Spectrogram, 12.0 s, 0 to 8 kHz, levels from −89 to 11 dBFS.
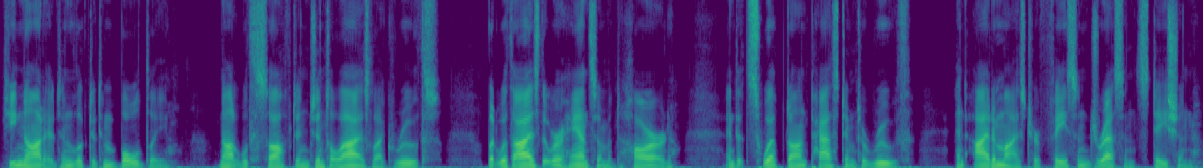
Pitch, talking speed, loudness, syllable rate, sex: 100 Hz, 195 wpm, -21 LUFS, 5.0 syllables/s, male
